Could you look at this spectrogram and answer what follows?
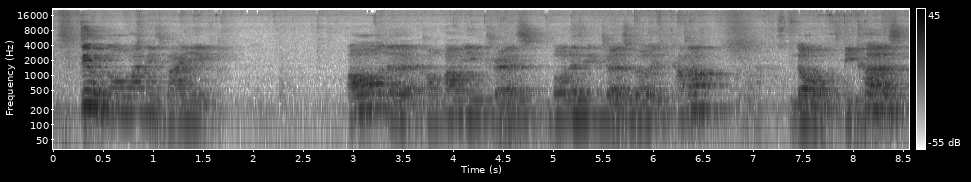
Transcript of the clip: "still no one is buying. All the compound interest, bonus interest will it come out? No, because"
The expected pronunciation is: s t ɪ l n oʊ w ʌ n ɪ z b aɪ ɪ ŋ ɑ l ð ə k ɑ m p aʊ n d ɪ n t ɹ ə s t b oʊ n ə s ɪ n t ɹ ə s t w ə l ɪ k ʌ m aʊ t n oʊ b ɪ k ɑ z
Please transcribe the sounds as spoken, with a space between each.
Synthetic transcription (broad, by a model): s t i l n oʊ w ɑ n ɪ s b aɪ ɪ ŋ ɑ l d ə k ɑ m p aʊ n ɪ n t ɹ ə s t b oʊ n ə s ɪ n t ɹ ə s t w ə l k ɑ m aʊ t n oʊ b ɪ k ɑ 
